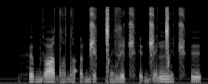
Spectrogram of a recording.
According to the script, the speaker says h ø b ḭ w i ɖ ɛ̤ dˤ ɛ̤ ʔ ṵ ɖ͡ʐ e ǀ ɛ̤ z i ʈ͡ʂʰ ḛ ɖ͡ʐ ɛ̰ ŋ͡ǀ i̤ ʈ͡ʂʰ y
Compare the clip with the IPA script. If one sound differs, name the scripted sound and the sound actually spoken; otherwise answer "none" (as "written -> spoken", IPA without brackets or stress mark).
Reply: ɖ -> dˤ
